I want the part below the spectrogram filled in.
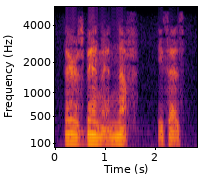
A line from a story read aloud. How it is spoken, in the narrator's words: his voice a murmur that can barely be heard over the rain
